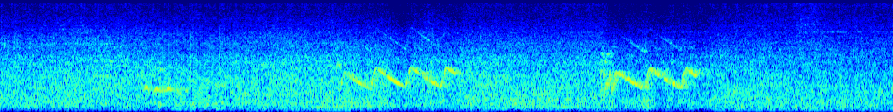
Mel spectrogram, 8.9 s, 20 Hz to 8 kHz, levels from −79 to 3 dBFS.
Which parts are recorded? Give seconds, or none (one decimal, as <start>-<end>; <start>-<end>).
0.0-1.6; 2.4-8.9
